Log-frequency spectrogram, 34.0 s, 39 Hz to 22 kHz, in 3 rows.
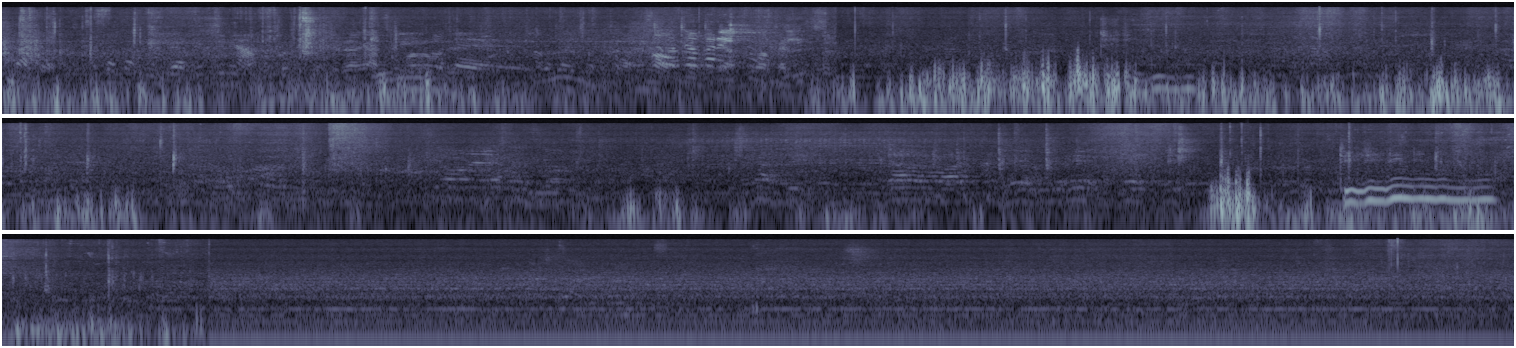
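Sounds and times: wind buffeting microphone: 0.0s - 4.5s, 6.0s - 12.8s, 15.8s - 19.0s, 20.2s - 24.3s
steady low hum: 0.0s - 13.5s, 20.4s - 34.0s
footsteps on pavement: 6.3s - 14.6s
person laughing: 8.5s - 9.2s.

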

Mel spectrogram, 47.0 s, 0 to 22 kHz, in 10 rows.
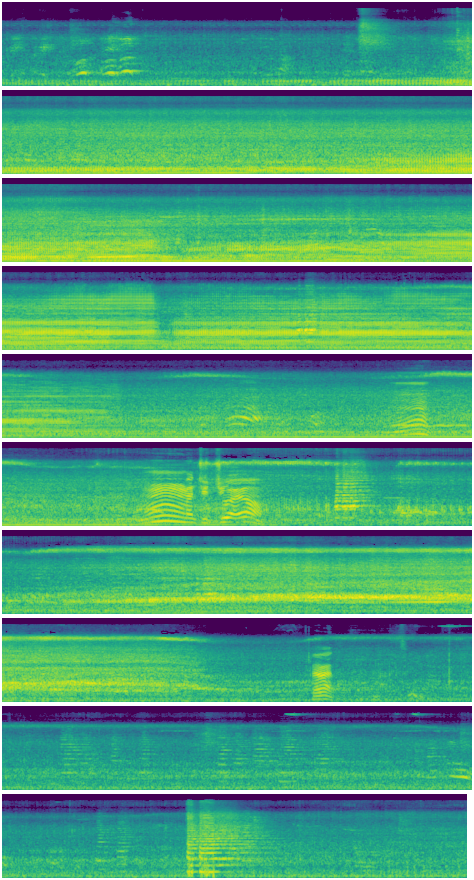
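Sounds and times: truck diesel engine pulling hard: 0.0s - 46.9s
horn toots: 9.2s - 21.5s, 24.8s - 27.8s, 28.7s - 35.5s, 38.0s - 41.1s, 43.2s - 45.2s.

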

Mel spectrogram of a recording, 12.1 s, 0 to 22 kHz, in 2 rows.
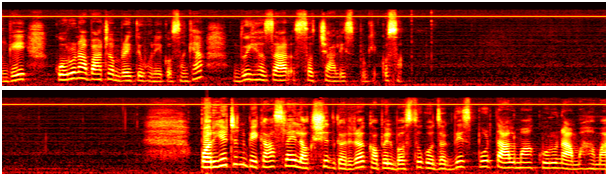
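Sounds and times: woman speaking: 0.0s - 4.1s, 8.0s - 12.0s
background hiss: 0.0s - 10.5s.

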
